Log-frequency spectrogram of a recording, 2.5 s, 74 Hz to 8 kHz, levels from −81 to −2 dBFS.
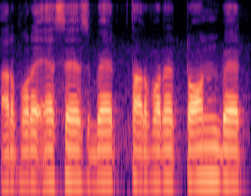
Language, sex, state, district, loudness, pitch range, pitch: Chakma, male, Tripura, Unakoti, -16 LUFS, 110-115 Hz, 115 Hz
